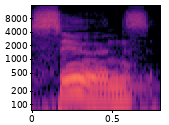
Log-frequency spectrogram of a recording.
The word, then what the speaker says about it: SUUNS: You guys, the name, it's pronounced SUUNS, but for those of you who don't know, it's spelled S-U-U-N-S, capitals.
